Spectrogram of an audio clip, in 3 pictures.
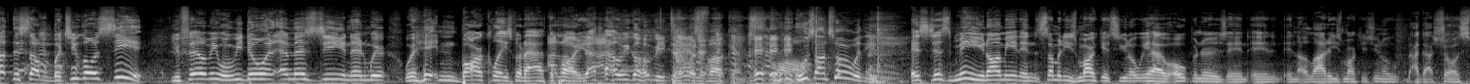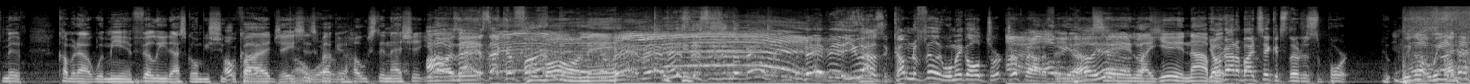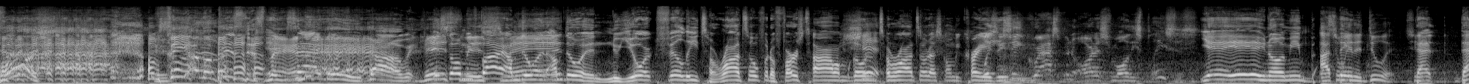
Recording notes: LIVE FROM PUMA's flagship store in Times Square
